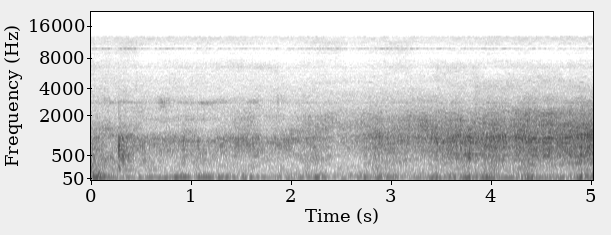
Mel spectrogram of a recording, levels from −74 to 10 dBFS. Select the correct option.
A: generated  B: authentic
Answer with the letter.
A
